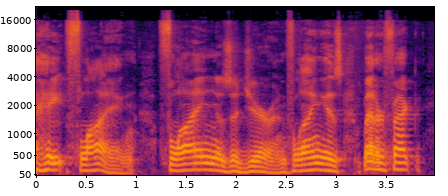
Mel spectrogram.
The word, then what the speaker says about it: gerund: Okay, gerund with a soft G.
